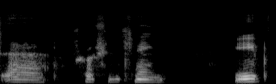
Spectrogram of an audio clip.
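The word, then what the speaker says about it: Ypres: it's a russian thing eep was nevertheless called wipers from 1914 to 1988 but yeah it was called wipers they couldn't pronounce eep uh or yeapers so they call it wipers that's uh very hello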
